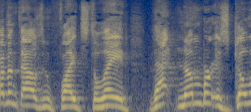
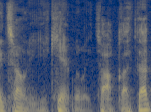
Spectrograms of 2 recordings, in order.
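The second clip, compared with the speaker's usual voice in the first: imagined critic; 10 dB quieter than usual. Retold or imitated. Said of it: "Now, you say to me".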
